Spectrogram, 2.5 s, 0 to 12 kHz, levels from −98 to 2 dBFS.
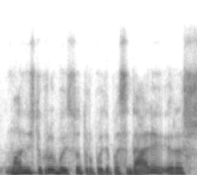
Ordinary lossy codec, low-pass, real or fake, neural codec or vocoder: Opus, 16 kbps; 7.2 kHz; real; none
